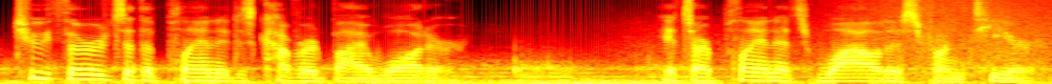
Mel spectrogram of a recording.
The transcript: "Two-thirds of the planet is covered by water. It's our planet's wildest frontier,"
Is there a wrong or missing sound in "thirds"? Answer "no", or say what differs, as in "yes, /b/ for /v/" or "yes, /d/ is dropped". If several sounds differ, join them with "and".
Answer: no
